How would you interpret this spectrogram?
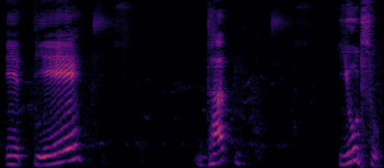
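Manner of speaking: एते, धत, यूट्सु spoken slowly and softly, one word at a time; very slow dictation. Shown as a demonstration. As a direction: spell out the rule word by word. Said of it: "ये सूत्र है हमारा". (धीरे-धीरे सूत्र)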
